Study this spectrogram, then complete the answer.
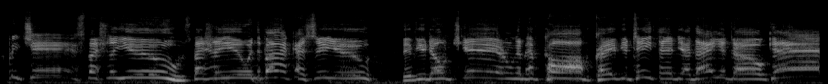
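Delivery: high, strained hype-man holler; ring announcer. Acted. Announcer threatens the crowd into cheering, high pushy holler.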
